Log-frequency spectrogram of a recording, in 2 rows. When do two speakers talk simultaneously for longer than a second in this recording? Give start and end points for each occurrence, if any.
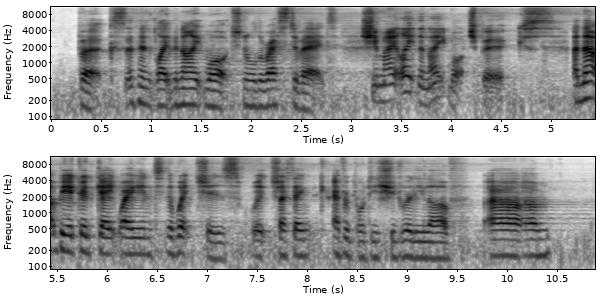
none

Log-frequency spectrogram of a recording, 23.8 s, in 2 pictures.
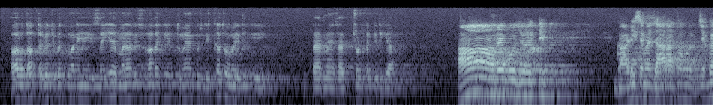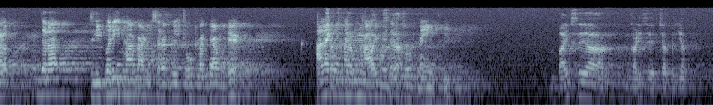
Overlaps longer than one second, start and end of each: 17.3-18.6

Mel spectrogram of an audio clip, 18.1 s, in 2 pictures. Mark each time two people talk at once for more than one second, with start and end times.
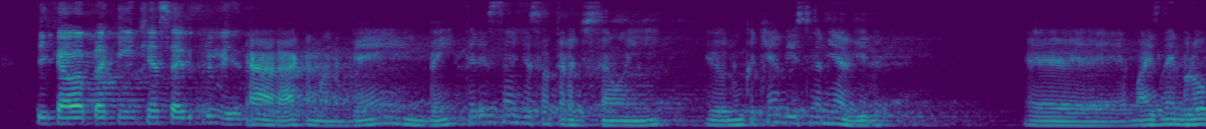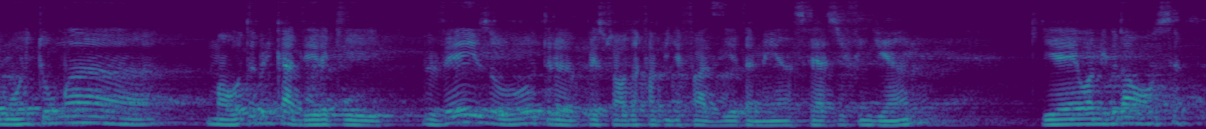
none

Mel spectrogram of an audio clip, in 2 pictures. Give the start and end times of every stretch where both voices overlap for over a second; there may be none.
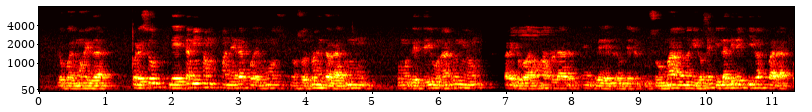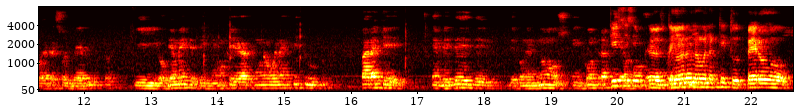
19.9-21.3

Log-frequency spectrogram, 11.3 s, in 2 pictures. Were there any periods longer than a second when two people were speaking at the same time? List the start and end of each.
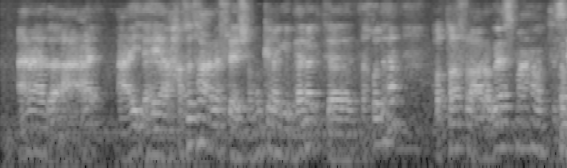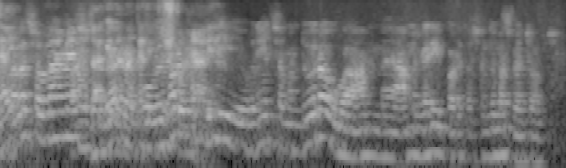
6.4-7.9

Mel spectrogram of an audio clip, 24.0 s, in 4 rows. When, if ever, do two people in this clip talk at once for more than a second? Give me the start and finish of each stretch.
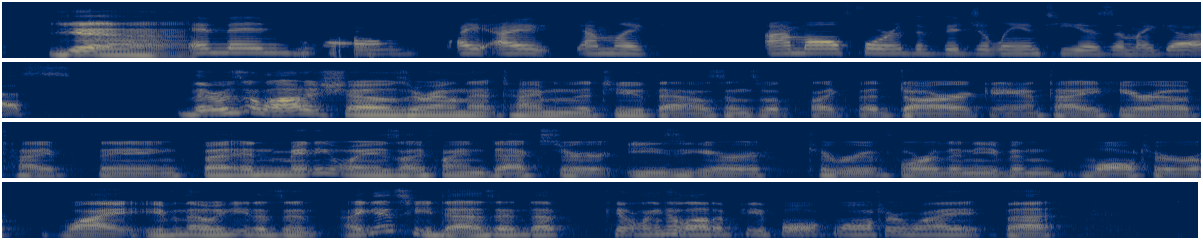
none

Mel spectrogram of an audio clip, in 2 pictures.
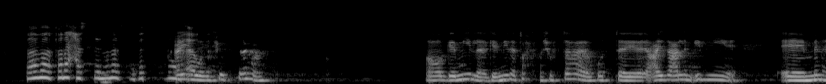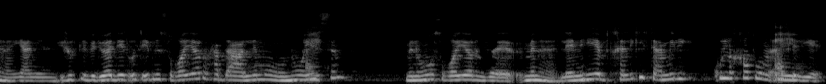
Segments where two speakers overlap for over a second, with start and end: none

